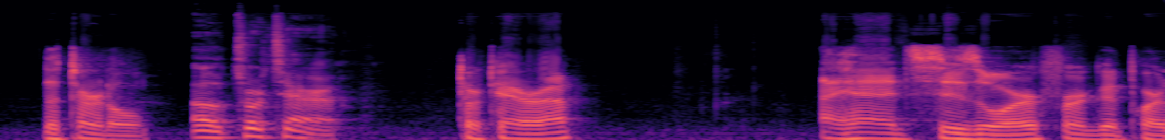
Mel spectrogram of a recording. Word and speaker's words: Torterra: I had Terraria. Is that how you say his name? The turtle. Oh, Torterra.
